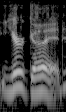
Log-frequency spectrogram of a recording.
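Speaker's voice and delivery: easygoing, relaxed surfer dude voice. Trying out a voice for the boy in the story: Keanu Reeves voice. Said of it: "Like a Keanu Reeves".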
